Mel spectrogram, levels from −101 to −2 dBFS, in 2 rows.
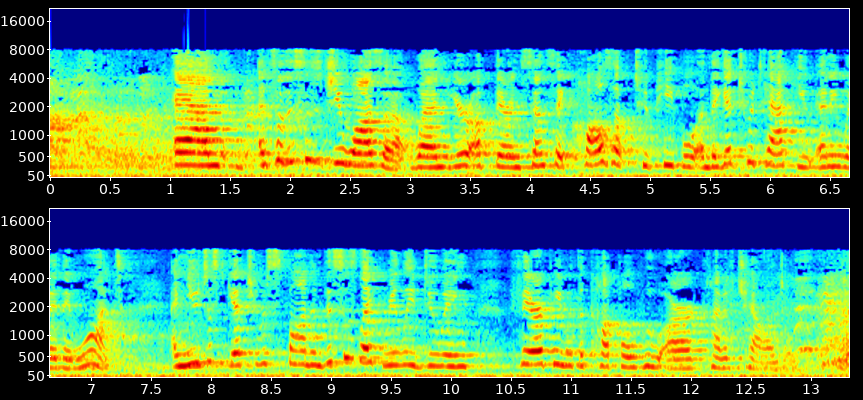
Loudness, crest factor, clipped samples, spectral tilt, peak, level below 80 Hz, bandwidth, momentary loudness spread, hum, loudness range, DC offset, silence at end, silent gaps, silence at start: -17 LUFS; 16 dB; under 0.1%; -4.5 dB/octave; 0 dBFS; -32 dBFS; 8.4 kHz; 12 LU; none; 5 LU; under 0.1%; 0 s; none; 0 s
